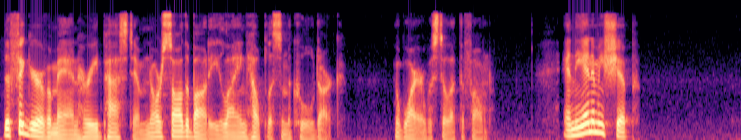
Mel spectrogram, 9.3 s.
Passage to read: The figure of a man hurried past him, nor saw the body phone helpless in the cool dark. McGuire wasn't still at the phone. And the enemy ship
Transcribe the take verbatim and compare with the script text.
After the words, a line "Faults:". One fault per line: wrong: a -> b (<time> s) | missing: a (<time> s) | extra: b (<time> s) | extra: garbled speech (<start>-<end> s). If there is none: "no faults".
The figure of a man hurried past him, nor saw the body lying helpless in the cool dark. McGuire was still at the phone. And the enemy ship
Faults:
wrong: phone -> lying (2.8 s)
wrong: wasn't -> was (5.3 s)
